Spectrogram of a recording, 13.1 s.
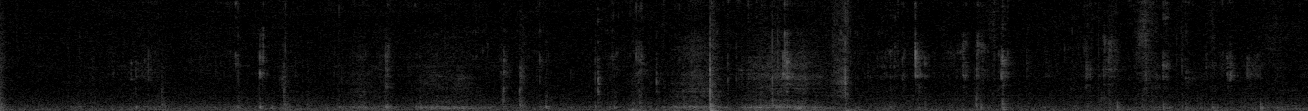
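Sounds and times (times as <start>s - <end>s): chewing with mouth clicks: 1.1s - 13.0s.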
